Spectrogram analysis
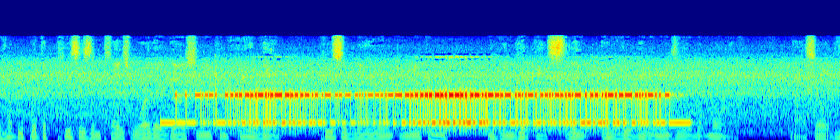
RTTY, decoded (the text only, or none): IL EST INCOLORE ET IL A UNE ODEUR DOUCEATRE.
